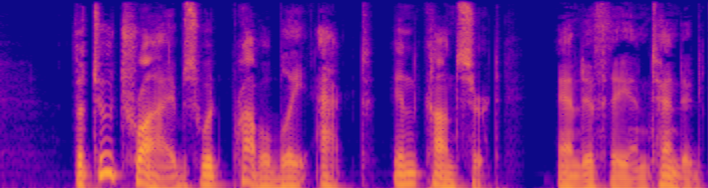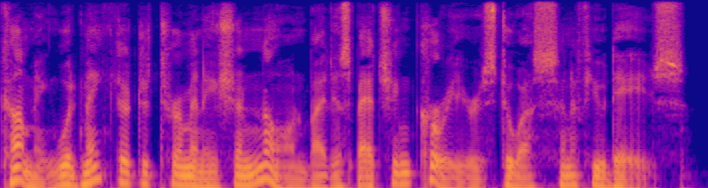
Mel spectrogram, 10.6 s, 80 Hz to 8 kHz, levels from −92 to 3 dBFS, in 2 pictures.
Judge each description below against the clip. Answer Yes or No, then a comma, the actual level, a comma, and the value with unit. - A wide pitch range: Yes, wide, 7.2 semitones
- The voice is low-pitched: Yes, very low, 95 Hz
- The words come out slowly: No, average, 150 wpm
